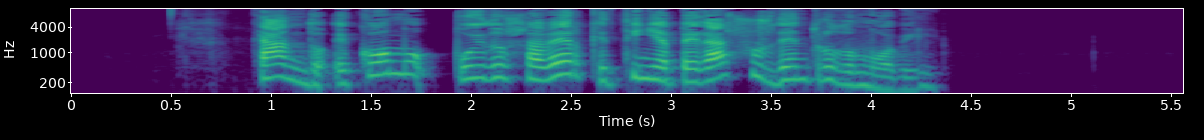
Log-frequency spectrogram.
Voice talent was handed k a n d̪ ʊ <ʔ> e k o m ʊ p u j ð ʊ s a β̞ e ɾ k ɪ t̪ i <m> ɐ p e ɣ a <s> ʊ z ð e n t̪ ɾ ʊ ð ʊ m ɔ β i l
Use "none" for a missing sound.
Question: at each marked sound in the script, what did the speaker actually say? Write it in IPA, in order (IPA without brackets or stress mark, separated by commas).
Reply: ʔ, ɲ, s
